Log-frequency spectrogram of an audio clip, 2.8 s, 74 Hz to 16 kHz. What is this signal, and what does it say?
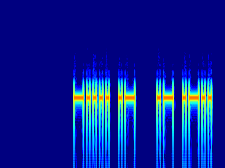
Morse code, heard as a keyed tone, about 32 wpm, 700 Hz. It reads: 6A AL
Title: Field Day Exchanges Encore - 30wpm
